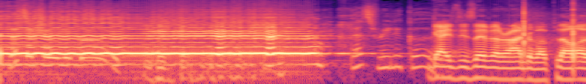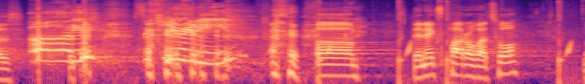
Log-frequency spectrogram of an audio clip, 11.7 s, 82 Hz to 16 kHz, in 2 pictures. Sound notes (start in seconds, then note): 5.2 claps; 7.2 laughing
